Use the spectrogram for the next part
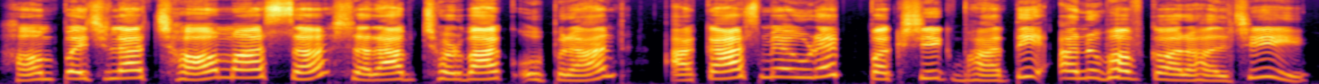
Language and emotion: Maithili, happy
